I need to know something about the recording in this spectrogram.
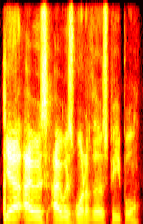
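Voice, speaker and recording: A man co-hosting a podcast, telling bar stories in a relaxed, rambling way with restarts. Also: medium pitch, normal speed. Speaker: podcast co-host. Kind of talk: casual podcast chat.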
